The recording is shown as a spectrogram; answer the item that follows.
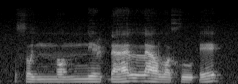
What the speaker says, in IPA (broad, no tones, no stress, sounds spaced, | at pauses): θ o lʲ nː ɔ nː i ɭ ɗ æ lː æ ʊ̯ lˠ ɵ x u ʔ e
